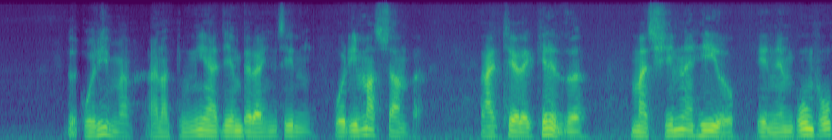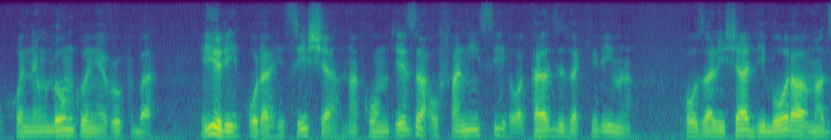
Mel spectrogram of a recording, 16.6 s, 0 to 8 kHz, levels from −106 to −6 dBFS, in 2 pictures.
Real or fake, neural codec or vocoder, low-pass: fake; codec, 16 kHz in and 24 kHz out, 0.6 kbps, FocalCodec, streaming, 2048 codes; 7.2 kHz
